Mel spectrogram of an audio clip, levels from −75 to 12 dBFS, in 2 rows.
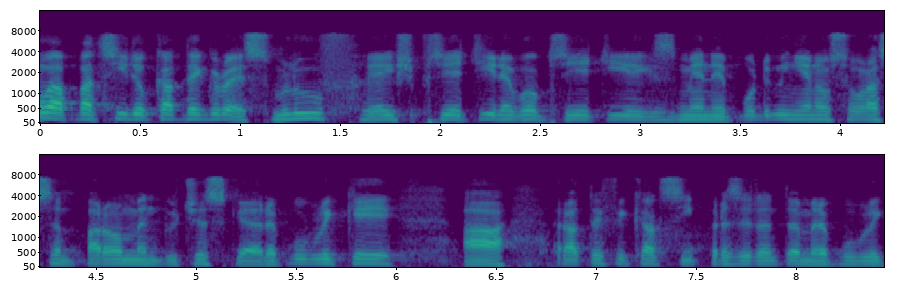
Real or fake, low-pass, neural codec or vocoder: fake; 7.2 kHz; codec, 16 kHz, 1 kbps, X-Codec, WavLM features, trained on Multilingual LibriSpeech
